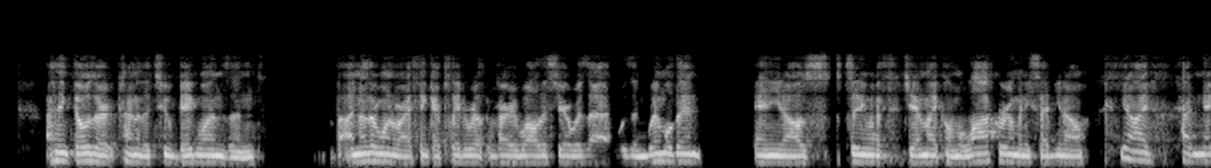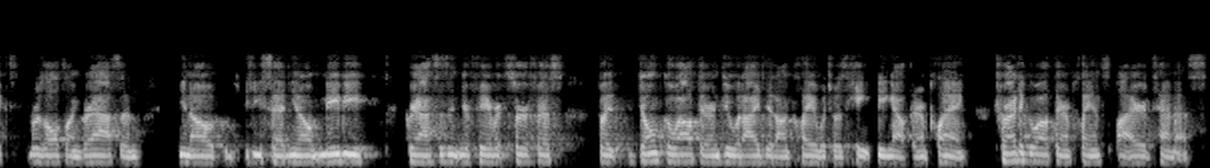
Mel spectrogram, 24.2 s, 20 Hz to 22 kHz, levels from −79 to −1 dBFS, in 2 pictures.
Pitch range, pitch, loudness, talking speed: 115-130 Hz, 125 Hz, -21 LUFS, 235 wpm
